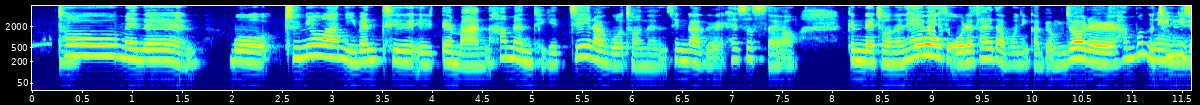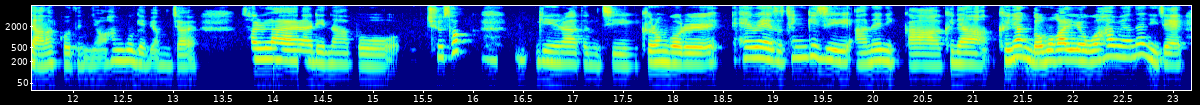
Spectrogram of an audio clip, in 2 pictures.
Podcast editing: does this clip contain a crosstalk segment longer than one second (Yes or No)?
No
